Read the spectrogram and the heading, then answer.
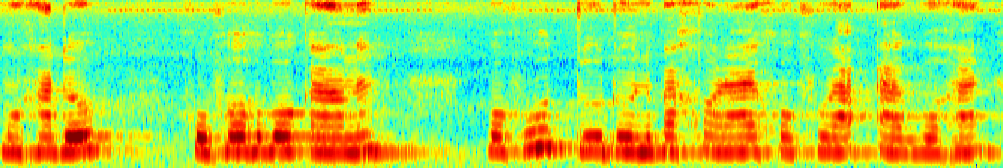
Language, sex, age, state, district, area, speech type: Assamese, female, 30-45, Assam, Majuli, urban, spontaneous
